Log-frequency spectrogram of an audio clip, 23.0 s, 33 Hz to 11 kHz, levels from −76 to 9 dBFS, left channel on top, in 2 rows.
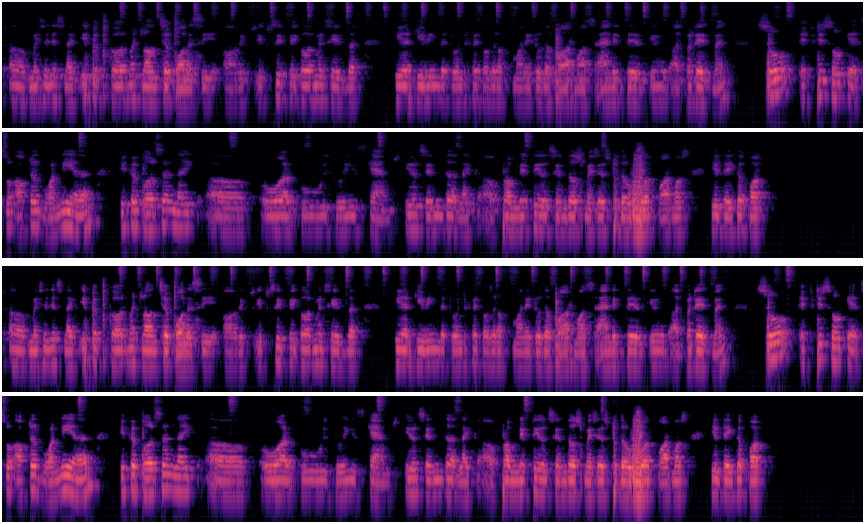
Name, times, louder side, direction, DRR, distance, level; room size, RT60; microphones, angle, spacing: voice 1, 0.0-4.9 5.2-9.7 10.1-21.6, right 3 dB, 70° right, 3 dB, 0.6 m, -28 dB
sound 1, 1.5-9.7 10.3-10.6 11.5-11.8 12.5-12.6 13.5-13.6 14.5-14.7 15.5-15.6 16.5-16.7 17.5-17.7 18.4-18.6 19.5-19.7, right 6 dB, 55° right, 1.2 m, -38 dB
6.3 x 2.8 x 2.3 m, 0.31 s
head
